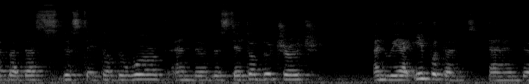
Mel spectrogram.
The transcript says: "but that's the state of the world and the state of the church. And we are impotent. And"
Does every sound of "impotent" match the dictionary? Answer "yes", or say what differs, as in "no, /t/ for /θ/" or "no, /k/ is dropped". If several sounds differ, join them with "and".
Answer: yes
